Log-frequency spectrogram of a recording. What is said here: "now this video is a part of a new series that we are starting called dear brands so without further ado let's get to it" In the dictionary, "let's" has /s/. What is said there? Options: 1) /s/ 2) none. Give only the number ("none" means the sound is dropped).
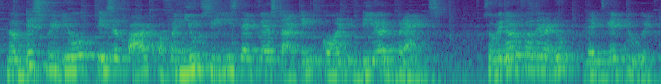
1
